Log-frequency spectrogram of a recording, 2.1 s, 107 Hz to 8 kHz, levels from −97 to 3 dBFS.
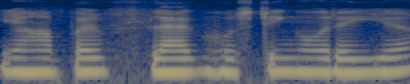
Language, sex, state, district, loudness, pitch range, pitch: Hindi, female, Uttar Pradesh, Jalaun, -36 LUFS, 200-205 Hz, 200 Hz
